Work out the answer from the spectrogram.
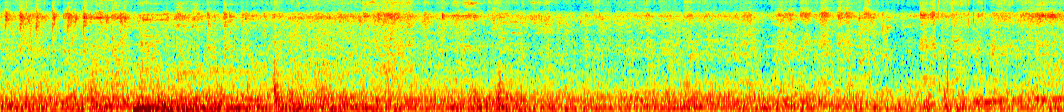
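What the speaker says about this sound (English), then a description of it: "I currently had to stop for the train." A freight train rolls past a rail crossing at night near Valliant, Oklahoma, a loud continuous rumble of wagons with rhythmic wheel clatter and faint squeal, steady throughout.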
